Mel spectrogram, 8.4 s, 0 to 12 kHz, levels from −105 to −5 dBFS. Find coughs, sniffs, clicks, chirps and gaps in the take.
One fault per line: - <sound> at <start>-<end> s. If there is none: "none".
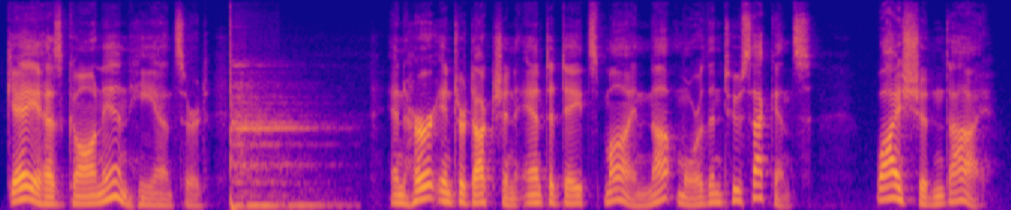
- thud at 1.9-3.0 s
